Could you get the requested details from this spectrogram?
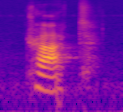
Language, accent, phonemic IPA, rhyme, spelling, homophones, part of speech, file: English, US, /tɹækt/, -ækt, tract, tracked, noun / verb, En-us-tract.ogg
- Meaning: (noun) 1. An area or expanse 2. A series of connected body organs, such as the digestive tract 3. A small booklet such as a pamphlet, often for promotional or informational uses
